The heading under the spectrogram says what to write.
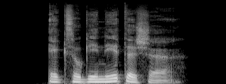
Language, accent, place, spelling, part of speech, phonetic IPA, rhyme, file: German, Germany, Berlin, exogenetischer, adjective, [ɛksoɡeˈneːtɪʃɐ], -eːtɪʃɐ, De-exogenetischer.ogg
- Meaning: inflection of exogenetisch: 1. strong/mixed nominative masculine singular 2. strong genitive/dative feminine singular 3. strong genitive plural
